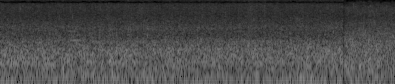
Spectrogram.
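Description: A mountain stream of icy snowmelt water near Marrakesh, Morocco, rushes past close by as a loud, steady, hissing flow with no pauses.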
